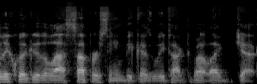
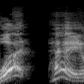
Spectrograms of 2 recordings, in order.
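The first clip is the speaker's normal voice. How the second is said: put-on defensive tone, higher and louder; 12 dB louder than usual. Retelling a film scene where Peter is told he will deny Jesus: imitating Peter, defensive. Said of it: "getting all defensive and called out".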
